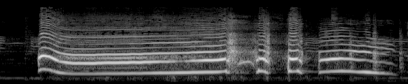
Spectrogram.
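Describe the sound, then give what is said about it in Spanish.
A traditional Mexican grito rings out into a microphone: one loud voice holds a long, high wail, breaks into a few quick yelping bursts, then trails off in a final drawn-out cry. “Te prestamos el micrófono para el gritito mexicano.”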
